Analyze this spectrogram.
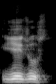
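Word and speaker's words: Iesus: लगा दिया ठीक है लैटिन में भी वो स्पेलिंग थोड़ी और छोटी हो गई आई ई एस यू एस हो गया तो और उसका उचार य जुस मैंने स्पेलिंग में आई है उच्चारण य क्या गायब यब वो गायब हो गया ग्रीक से ओ गायब हो गया तो दोनों का उच्चारण यूस था तो आप समझिए कि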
